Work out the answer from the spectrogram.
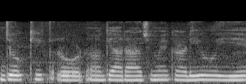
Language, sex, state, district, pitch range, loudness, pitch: Hindi, female, Bihar, Samastipur, 200-215 Hz, -14 LUFS, 205 Hz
